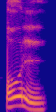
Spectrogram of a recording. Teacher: কফকে জিহ্বার গোড়া তার বরাবর উপরের তালুর সঙ্গে লাগাইয়া উচ্চারণ করতে হবে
